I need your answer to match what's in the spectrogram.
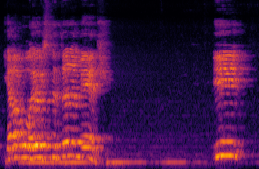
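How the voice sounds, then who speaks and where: High-voiced Brazilian pastor in an echoing church. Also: male voice, measured pace, dull audio, slight background noise. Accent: Brazilian Portuguese. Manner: swings from hushed storytelling to shouted preaching, frequent hallelujahs. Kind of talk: fiery Pentecostal sermon. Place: church sanctuary. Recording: very echoey church from far off.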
